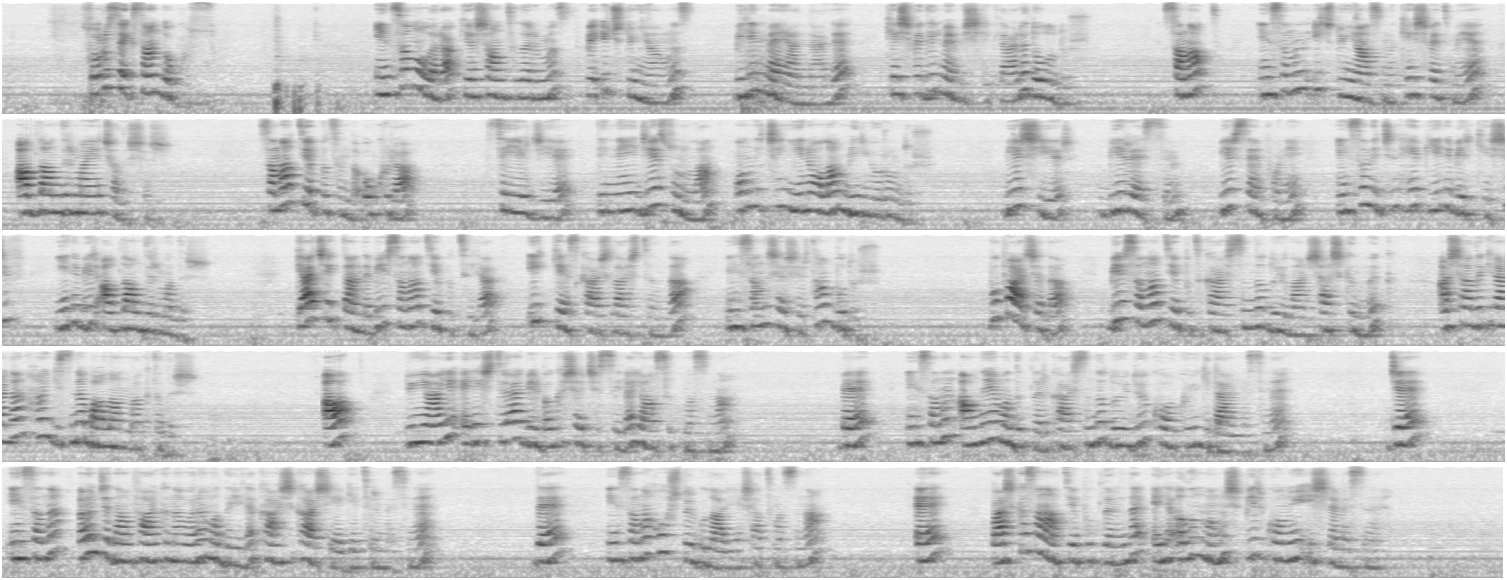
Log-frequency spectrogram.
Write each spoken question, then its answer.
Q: Bu parçada bir sanat yapıtı karşısında duyulan şaşkınlık, aşağıdakilerden hangisine bağlanmaktadır?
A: Doğru cevap C. İnsanı önceden farkına varamadığıyla karşı karşıya getirmesine.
